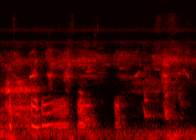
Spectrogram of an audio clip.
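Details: A young male red junglefowl, newly mature and starting to make threat displays toward a hen, gives short, abrupt clucking notes, about four in just over a second, over a steady hiss and a brief human voice.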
